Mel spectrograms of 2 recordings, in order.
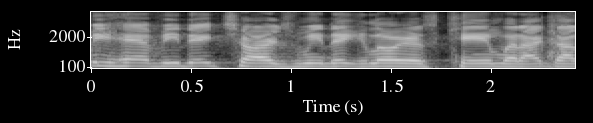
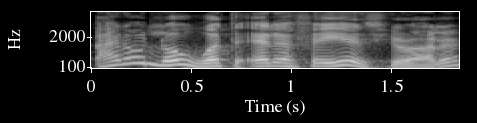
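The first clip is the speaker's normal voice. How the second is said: ordinary talk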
